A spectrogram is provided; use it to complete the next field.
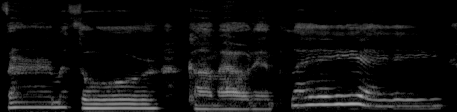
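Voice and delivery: meek, very timid, soft call, drawn-out ending. Retelling how she walks to the edge and calls Vermithor: imitating a timid voice. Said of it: "In a very timid boy, I mean voice".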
